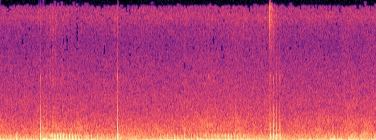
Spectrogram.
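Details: Domestic cat purring steadily, a low continuous rumble rising and falling in waves, with a few faint clicks and soft rustles over the top.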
